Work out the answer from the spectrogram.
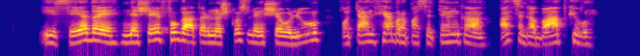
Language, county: Lithuanian, Kaunas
